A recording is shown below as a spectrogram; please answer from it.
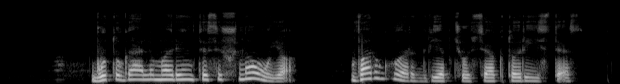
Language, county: Lithuanian, Klaipėda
